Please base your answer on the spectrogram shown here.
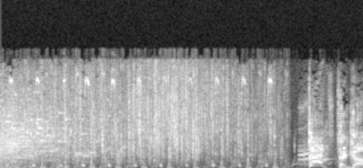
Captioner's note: propeller rotates limply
